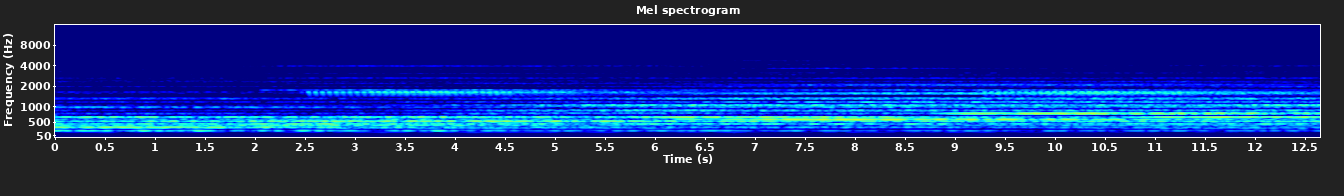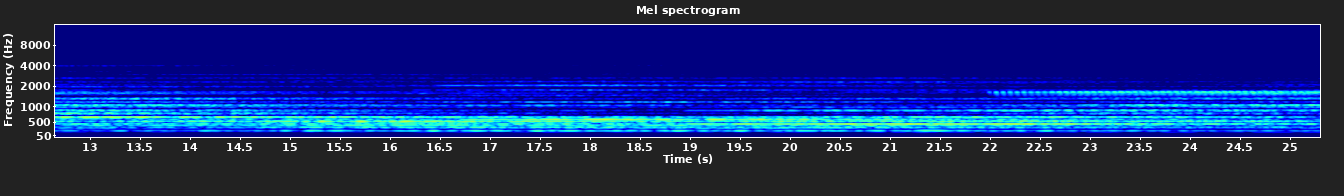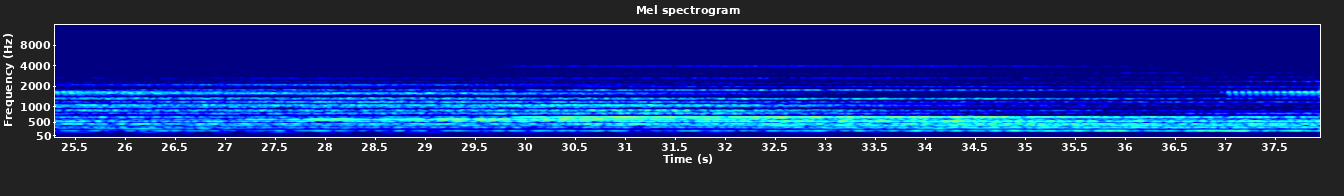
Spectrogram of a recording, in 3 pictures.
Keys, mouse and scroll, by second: 2.2 shift+middle click, 2.6-3.2 scroll up 2, 3.2 shift+middle click, 4.0 ctrl+r, 4.7 g, 6.4 ctrl+b, 12.5 shift+middle click, 12.9 alt+z, 13.5 alt+click, 13.9 alt+z, 14.6 i, 16.2 2, 16.5 alt+z, 16.8 alt+click, 17.2 middle click, 17.6 alt+z, 18.0 ctrl+b, 20.5 Tab, 20.7 scroll down 2, 20.9-21.6 middle drag, 21.6 Tab, 21.7 middle click, 22.0 Tab, 22.2-22.9 middle drag, 22.9 Tab, 23.1 middle click, 23.6 scroll down 1, 23.6 middle click, 24.1 Tab, 24.2-24.8 middle drag, 24.8 Tab, 24.9 middle click, 25.7 KP_1, 26.1 3, 26.4-27.9 scroll up 2, 27.9-29.0 shift+middle drag, 29.0 alt+z, 29.6 alt+z, 29.9 shift+click, 31.1 shift+click, 32.4-35.1 middle drag, 35.1 shift+click, 35.4-37.1 middle drag, 37.1 shift+click, 37.4-37.9 middle drag.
